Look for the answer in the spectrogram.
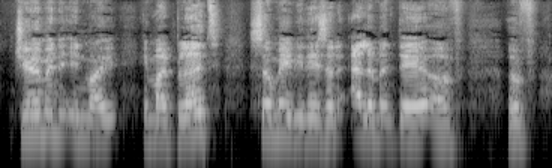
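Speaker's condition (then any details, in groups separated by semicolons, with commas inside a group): No condition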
